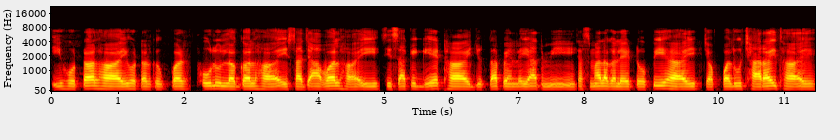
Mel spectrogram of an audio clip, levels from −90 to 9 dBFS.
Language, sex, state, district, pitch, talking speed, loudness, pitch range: Bajjika, male, Bihar, Vaishali, 125 Hz, 145 wpm, -23 LUFS, 120-125 Hz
